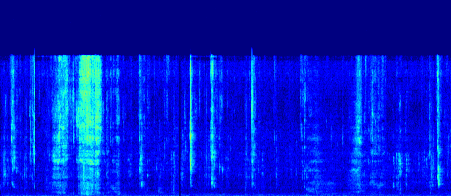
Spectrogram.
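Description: Close-up chewing of ramen noodles and chicken, with a few sharp clicks of wooden chopsticks and spoon against the bowl while the noodles are stirred.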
